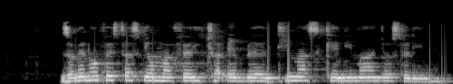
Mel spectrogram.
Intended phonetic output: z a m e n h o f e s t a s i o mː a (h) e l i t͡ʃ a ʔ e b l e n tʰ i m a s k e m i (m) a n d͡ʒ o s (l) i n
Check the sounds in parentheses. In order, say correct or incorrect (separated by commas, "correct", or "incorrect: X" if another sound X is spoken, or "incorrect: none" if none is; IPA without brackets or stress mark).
incorrect: f, correct, correct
